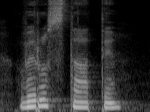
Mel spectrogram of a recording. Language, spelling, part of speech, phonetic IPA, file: Ukrainian, виростати, verb, [ʋerɔˈstate], Uk-виростати.ogg
- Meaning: 1. to grow 2. to grow up 3. to arise, to appear, to rise up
